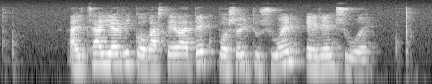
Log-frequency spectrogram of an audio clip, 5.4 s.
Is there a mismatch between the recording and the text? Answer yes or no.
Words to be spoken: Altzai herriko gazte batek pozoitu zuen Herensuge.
no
